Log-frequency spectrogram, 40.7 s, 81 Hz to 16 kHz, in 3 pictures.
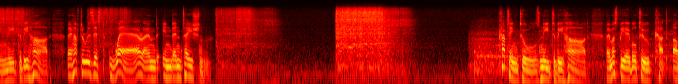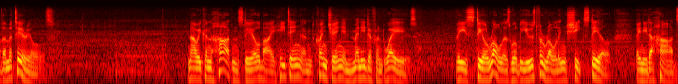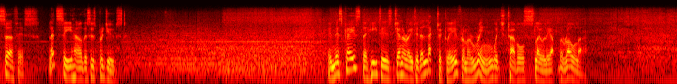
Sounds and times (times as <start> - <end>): Speech: 0.0 - 4.3, 10.0 - 14.7, 17.3 - 22.0, 22.7 - 29.7, 33.7 - 38.9.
